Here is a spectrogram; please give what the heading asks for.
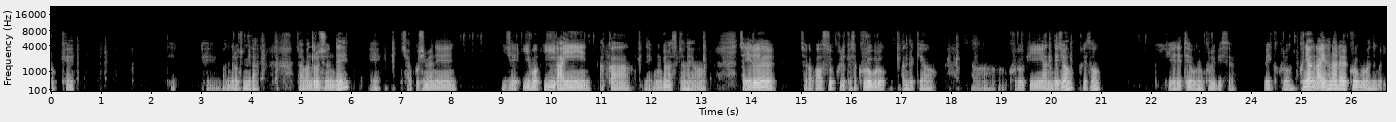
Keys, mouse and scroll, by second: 4.9 shift+middle click, 6.6 space, 11.4 shift+middle click, 12.6 shift+middle click, 12.8 shift+middle click, 17.8 Escape, 19.9 Escape.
